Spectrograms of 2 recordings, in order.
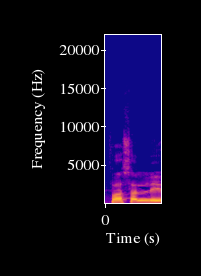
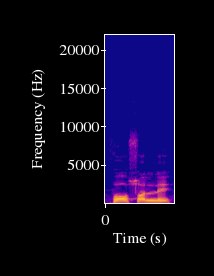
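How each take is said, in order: First: The s sound is thin, with the tongue lowered. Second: The s sound is thick, with the tongue raised. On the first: The speaker calls it wrong. "आवाज़ को बारीक नहीं करना" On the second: The speaker calls it right. "असल लफ्ज़ ये वाला है"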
